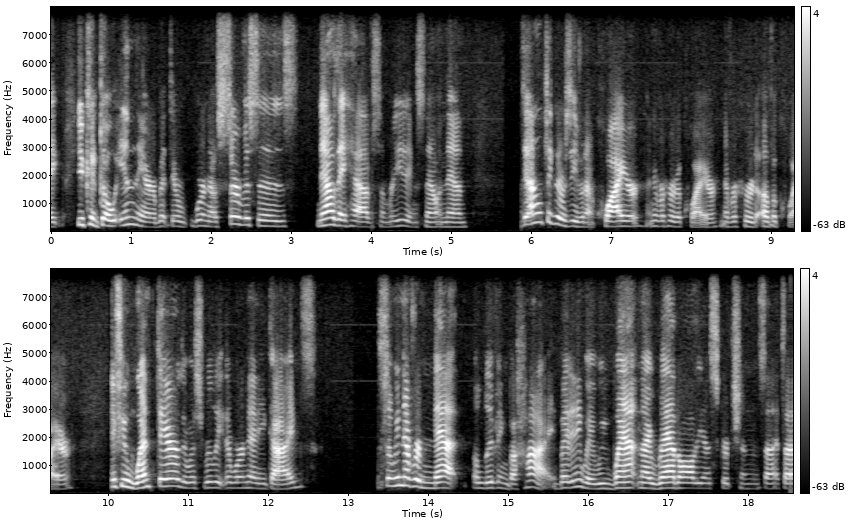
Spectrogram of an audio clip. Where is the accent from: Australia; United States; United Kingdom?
United States; Wilmette, Illinois; also born or lived in Evanston, Illinois; I grew up in Wilmette, Illinois, from the time I was two. So I was born in Evanston, which is right near there.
